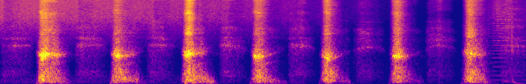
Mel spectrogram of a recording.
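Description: A man breathing out hard in a steady rhythm while holding a forearm plank, seven short exhalations about one a second.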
